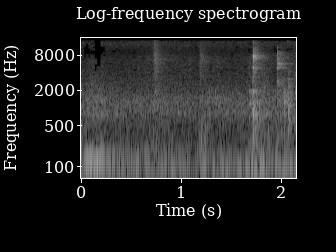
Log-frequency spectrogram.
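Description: A few separate mechanical clicks from the ratchet on a tillering tree as it is worked to pull the bowstring of an 85 lb bow further down, the clearest near the end.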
